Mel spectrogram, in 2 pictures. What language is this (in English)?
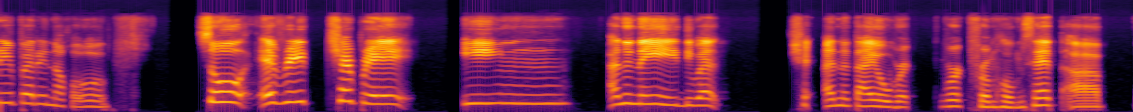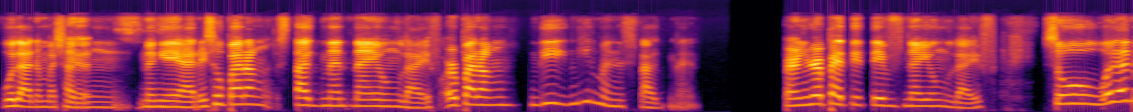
Filipino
